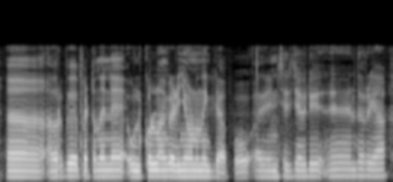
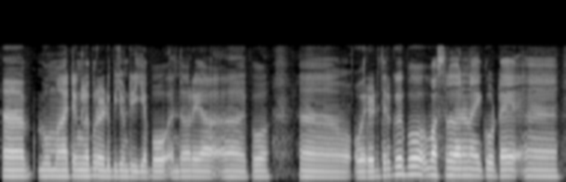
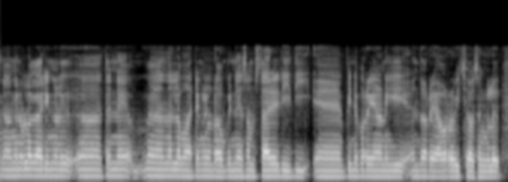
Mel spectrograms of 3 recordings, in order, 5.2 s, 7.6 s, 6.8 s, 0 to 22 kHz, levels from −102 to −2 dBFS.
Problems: background sounds at intervals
